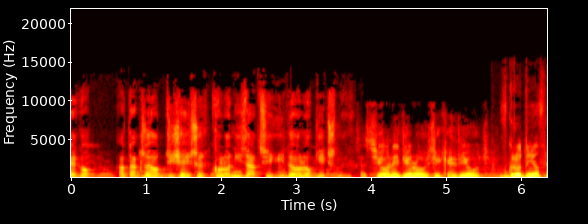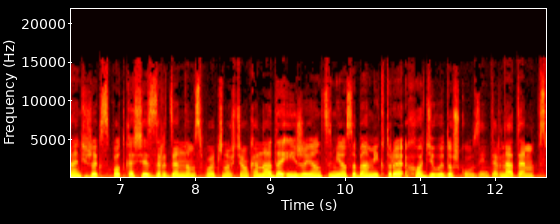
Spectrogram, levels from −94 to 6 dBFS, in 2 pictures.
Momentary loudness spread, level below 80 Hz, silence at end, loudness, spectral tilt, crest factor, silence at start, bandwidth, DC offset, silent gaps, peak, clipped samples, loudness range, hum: 12 LU; -50 dBFS; 0 s; -22 LUFS; -5.5 dB/octave; 18 dB; 0 s; 14.5 kHz; under 0.1%; none; -4 dBFS; under 0.1%; 6 LU; none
